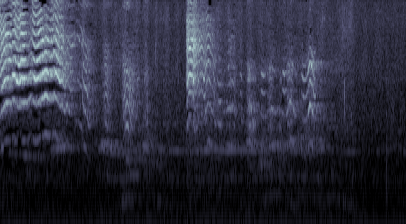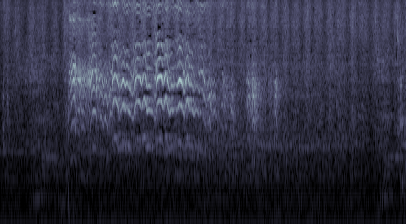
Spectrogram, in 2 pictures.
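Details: Newborn Yorkshire Terrier puppies indoors at a Michigan breeder during their mother's delivery: shrill, rapid high-pitched squeaks in a loud burst at the start, another brief cry near two seconds, then a second squealing run midway, with a faint steady tone beneath.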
